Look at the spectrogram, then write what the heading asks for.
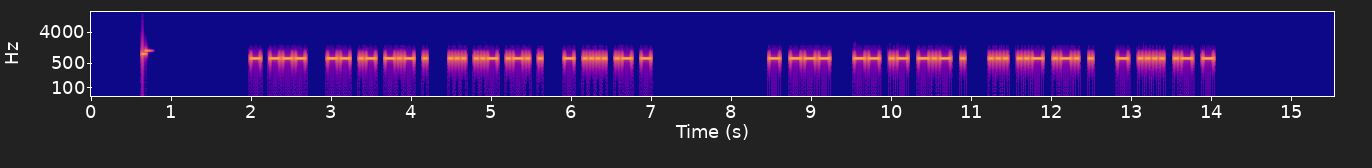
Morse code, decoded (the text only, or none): TO MAKE SURE THAT TO MAKE SURE THAT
